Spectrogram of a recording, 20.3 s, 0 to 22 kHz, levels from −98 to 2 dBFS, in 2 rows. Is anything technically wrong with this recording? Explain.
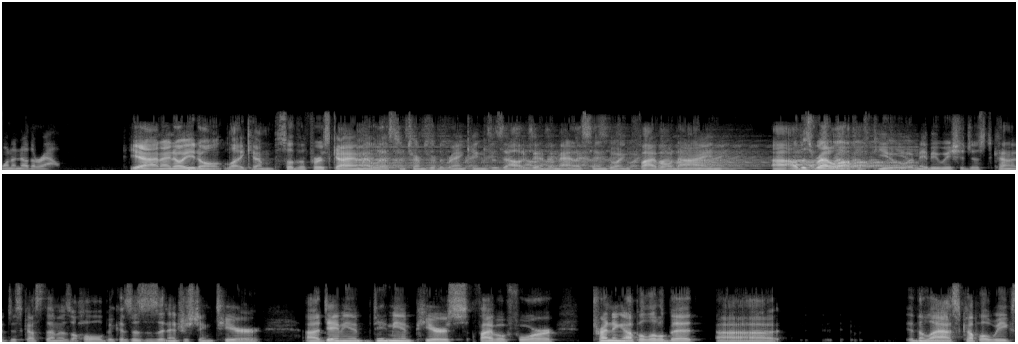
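Yes. Feedback echo between two devices, 3.54 to 9.37 s: a second device in the room replays this microphone's sound, which is recaptured. The echo canceller ignores that playback, so speech returns roughly every 150 ms, peaking about 7 dB below the speech. The audio also passes through an mSBC Bluetooth headset codec, so nothing is heard above about 7.7 kHz.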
